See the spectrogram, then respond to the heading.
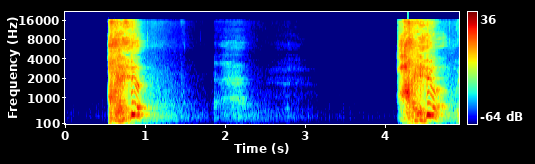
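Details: Two sharp sneezes about three and a half seconds apart in a quiet room; ordinary sneezing.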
